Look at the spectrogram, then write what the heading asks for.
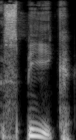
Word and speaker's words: speak: Primero, el verbo speak, que significa hablar, como en hablar inglés. La combinación de letras EA de esta palabra se pronuncian como una I larga o doble.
